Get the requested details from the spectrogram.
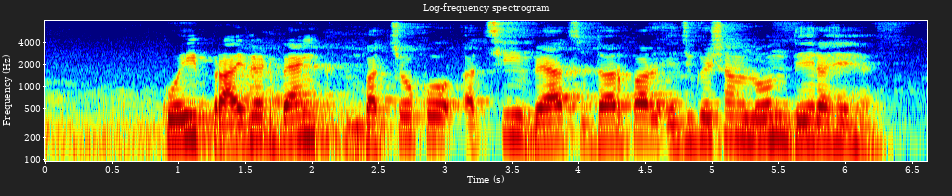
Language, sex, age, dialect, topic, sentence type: Hindi, male, 18-24, Hindustani Malvi Khadi Boli, banking, statement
